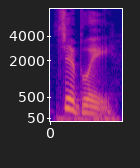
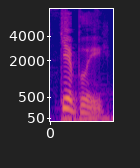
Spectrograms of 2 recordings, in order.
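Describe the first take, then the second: First: The name begins with a soft sound. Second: The name begins with a hard G sound. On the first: This is how the spelling is read in Japanese. The speaker calls it wrong. "in Japanese, it's quite clear. The only way to pronounce the spelling is Ghibli" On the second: This is how the word is said in the original Italian. The speaker calls it right. "G H I is pronounced gi in Italian... the original Italian is really pronounced Ghibli"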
